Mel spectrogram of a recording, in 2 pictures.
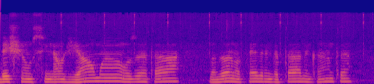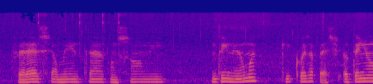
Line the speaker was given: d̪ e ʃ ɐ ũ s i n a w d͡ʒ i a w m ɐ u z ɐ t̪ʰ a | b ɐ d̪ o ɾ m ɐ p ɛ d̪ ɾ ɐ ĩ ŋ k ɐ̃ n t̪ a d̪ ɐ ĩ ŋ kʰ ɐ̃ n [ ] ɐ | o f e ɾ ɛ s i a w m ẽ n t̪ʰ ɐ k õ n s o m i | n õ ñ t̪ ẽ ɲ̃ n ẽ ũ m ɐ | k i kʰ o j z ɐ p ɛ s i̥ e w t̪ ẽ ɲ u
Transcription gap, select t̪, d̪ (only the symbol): t̪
